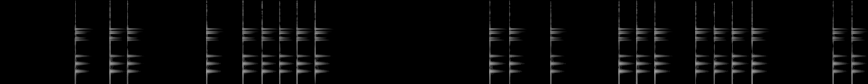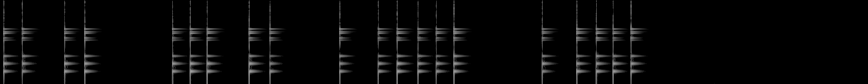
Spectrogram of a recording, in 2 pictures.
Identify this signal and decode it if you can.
Tap code, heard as taps on a metal pipe, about 6 knocks a second. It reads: BE FORMED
